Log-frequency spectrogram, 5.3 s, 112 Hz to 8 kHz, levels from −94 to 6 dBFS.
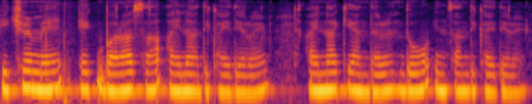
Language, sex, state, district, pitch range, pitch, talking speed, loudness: Hindi, female, Arunachal Pradesh, Papum Pare, 195-205 Hz, 200 Hz, 215 wpm, -16 LUFS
